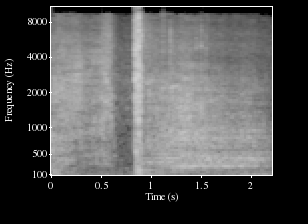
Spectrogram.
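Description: Tech Deck fingerboard scraping along the edge of a box, landing with a sharp clack a little under a second in, then its small wheels rolling steadily across the desk top.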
